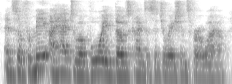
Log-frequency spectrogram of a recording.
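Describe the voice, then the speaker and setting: A middle-aged woman co-hosting a podcast, talking in an earnest, gentle way with many fillers and restarts. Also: on the low side, steady tone, fairly quick, gravelly. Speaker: podcast co-host. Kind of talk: reflective casual chat. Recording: roomy, slightly distant mic.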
